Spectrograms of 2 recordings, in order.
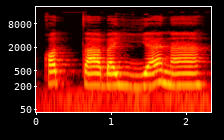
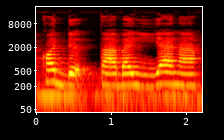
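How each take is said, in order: First: The d merges directly into the t. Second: The d is released with an echoing bounce. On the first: The speaker calls it right. "dibaca langsung masuk ke huruf ta-nya, tidak perlu mengkolkolahkan huruf dal" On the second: The speaker calls it wrong. "nah itu salah"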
